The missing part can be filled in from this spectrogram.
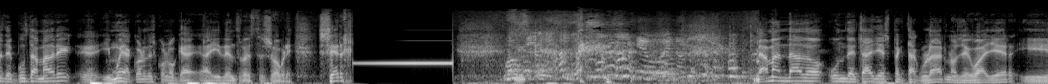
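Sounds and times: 
speech: 0.0s - 3.6s, 4.6s - 10.4s
censor beep over a man's surname: 3.5s - 4.6s
lively voices: 4.6s - 8.8s
laughter: 5.0s - 7.6s.

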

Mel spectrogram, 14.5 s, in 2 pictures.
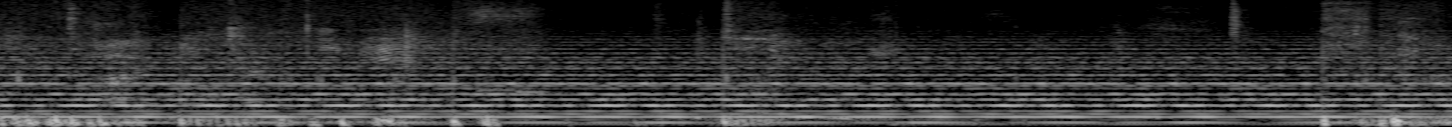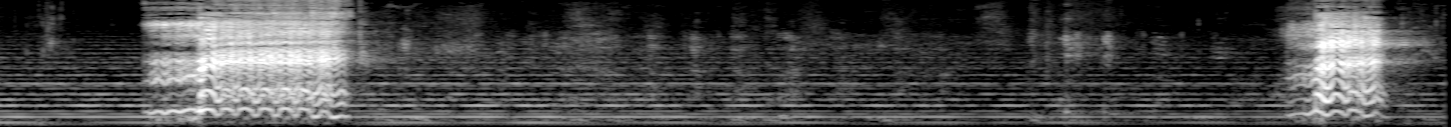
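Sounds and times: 
sheep bleating: 8.0s - 9.1s, 13.8s - 14.3s
laughter: 8.0s - 14.5s.

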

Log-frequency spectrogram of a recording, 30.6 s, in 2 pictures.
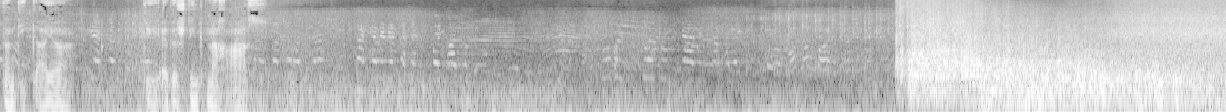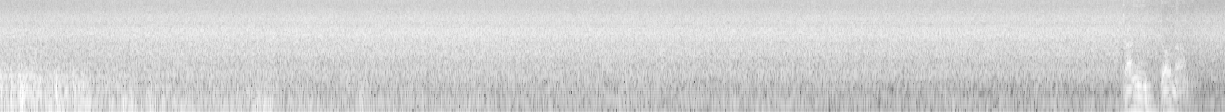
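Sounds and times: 
speech: 0.0s - 1.0s, 1.8s - 3.4s
heavy rain: 0.0s - 8.2s, 11.2s - 30.6s
thunder: 11.2s - 21.6s.

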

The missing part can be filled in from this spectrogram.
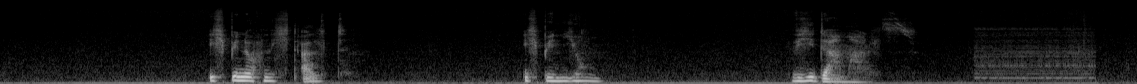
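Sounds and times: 
constant hiss: 0.0s - 11.3s
speech: 2.1s - 3.5s, 5.2s - 6.1s, 7.9s - 8.8s
telephone ringing in a radio drama: 9.8s - 11.0s.

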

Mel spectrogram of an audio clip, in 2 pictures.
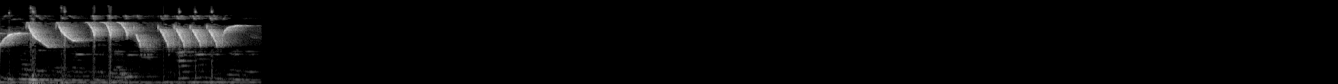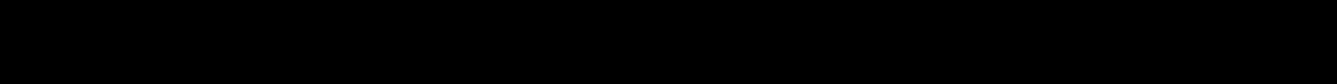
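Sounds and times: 
Oriental magpie-robin song with downslurred chirps and trills: 0.0s - 2.6s.

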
